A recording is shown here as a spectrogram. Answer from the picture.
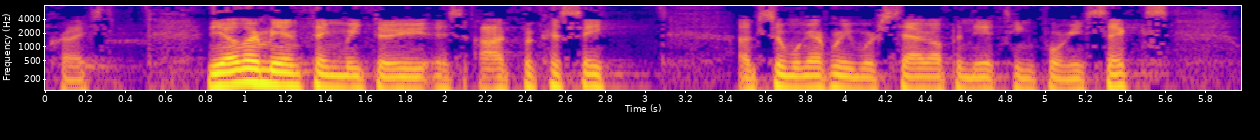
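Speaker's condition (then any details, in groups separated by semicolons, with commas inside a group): Cleft palate; speech not that clear at times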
